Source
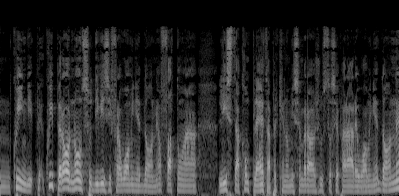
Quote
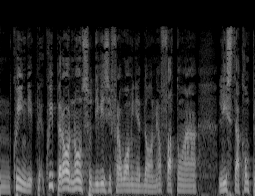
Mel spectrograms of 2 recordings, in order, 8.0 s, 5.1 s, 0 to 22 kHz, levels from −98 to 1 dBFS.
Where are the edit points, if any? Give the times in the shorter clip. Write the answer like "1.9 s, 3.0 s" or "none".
none

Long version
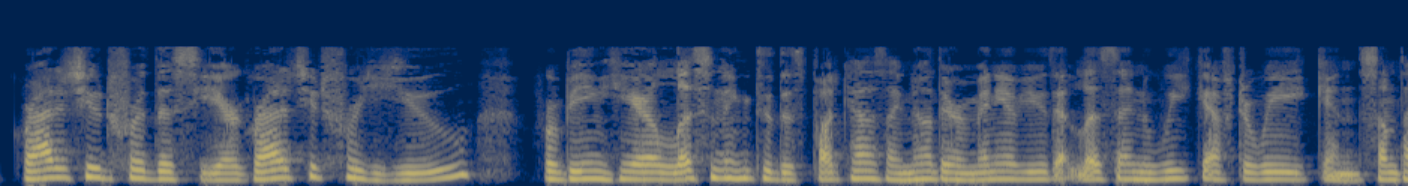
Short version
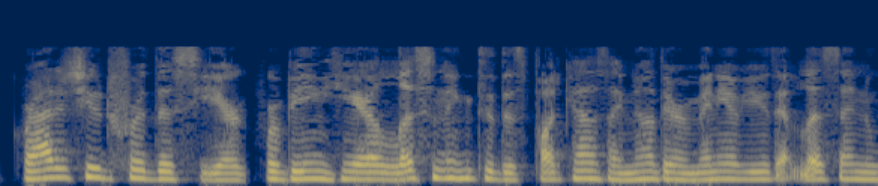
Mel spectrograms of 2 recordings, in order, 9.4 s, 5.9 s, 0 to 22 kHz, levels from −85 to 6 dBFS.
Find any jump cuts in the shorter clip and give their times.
1.6 s

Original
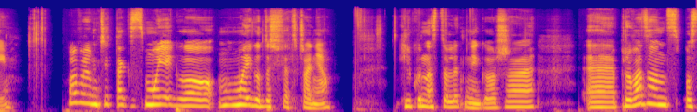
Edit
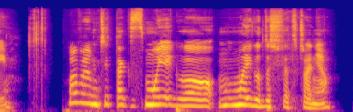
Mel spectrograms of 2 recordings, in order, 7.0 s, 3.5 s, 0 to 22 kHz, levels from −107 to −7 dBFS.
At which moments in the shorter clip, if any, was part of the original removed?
none

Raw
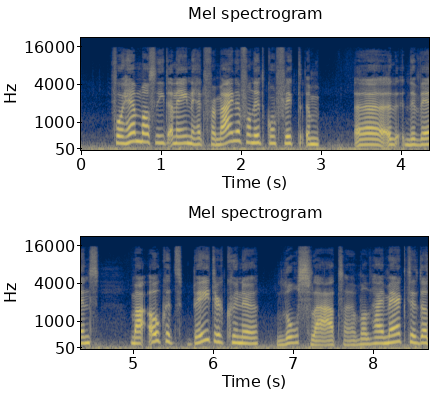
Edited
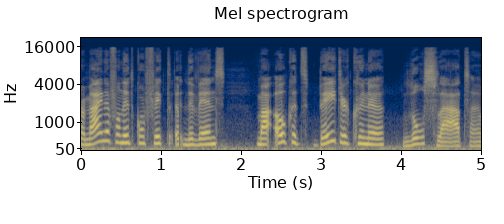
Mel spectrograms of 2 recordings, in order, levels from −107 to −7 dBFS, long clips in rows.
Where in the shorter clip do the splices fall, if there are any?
1.2 s

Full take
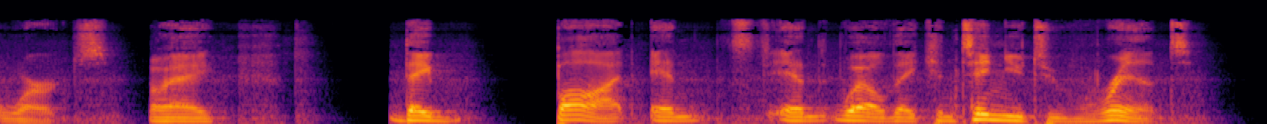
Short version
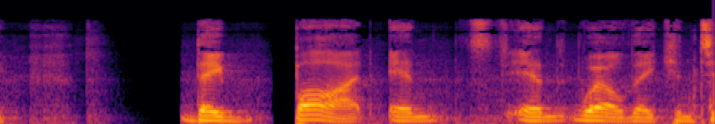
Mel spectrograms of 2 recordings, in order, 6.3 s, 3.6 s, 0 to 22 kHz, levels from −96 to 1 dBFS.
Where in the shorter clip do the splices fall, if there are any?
1.4 s

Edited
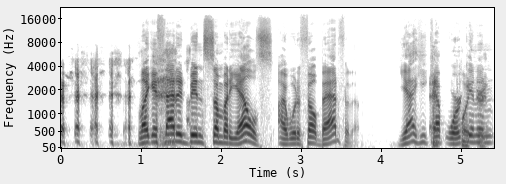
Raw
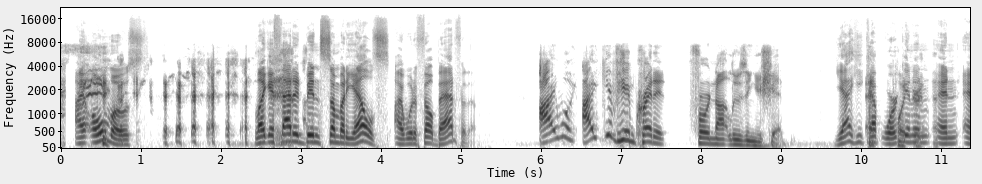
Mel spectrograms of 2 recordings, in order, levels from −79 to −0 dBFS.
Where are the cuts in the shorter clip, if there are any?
4.1 s

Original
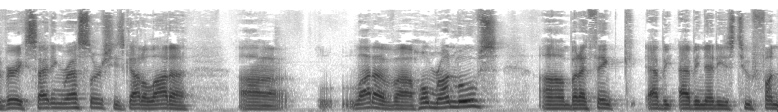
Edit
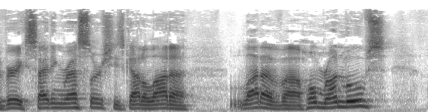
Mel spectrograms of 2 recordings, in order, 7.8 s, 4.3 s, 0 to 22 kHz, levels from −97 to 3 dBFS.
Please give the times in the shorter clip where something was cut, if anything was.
2.3 s

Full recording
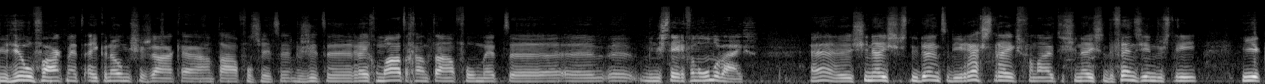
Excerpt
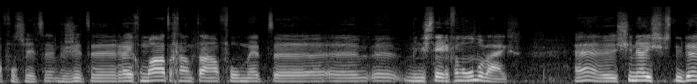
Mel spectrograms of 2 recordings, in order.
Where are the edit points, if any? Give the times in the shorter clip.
none

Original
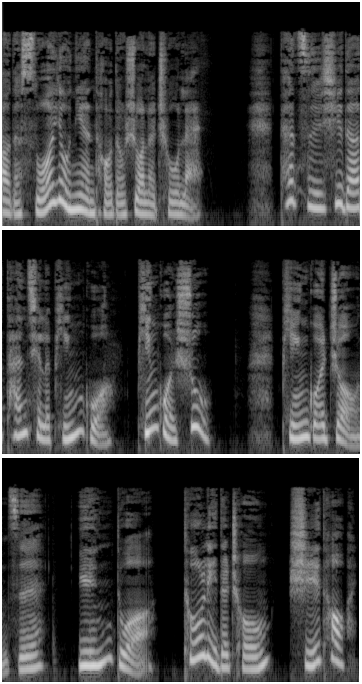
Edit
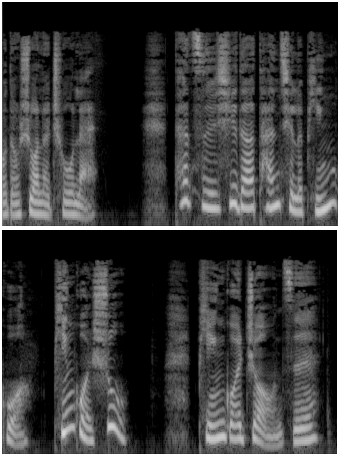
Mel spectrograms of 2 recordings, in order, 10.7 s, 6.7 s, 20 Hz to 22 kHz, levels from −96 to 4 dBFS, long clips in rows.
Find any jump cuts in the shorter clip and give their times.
none

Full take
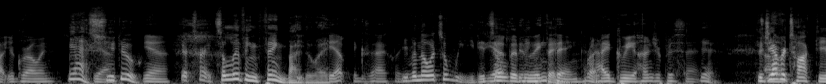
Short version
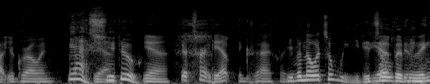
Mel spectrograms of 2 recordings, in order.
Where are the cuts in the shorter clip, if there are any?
2.1 s

